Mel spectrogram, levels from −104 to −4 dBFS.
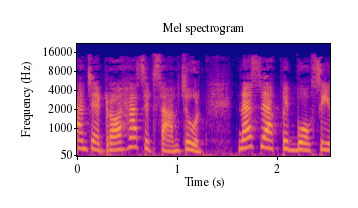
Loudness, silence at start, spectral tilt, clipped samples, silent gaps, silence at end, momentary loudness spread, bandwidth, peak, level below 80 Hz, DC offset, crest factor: -30 LUFS; 0 s; -3 dB/octave; under 0.1%; none; 0 s; 6 LU; 15 kHz; -10 dBFS; -58 dBFS; under 0.1%; 20 dB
